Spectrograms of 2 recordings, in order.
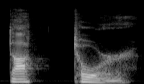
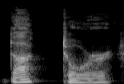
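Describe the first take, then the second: Both takes have the same delivery.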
